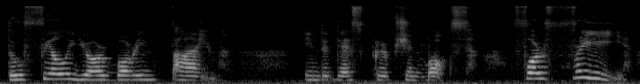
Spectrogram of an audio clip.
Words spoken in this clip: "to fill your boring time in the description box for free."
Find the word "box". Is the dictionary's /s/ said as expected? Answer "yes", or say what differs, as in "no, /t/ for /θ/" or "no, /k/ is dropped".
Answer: yes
